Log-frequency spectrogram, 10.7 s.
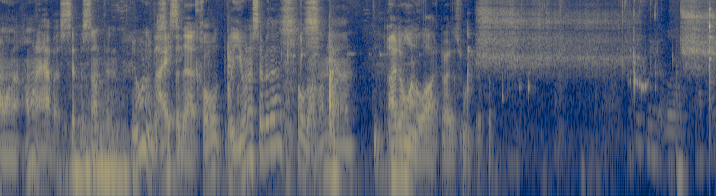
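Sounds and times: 
speech: 0.0s - 7.7s
whiskey being poured over ice: 5.8s - 10.7s.

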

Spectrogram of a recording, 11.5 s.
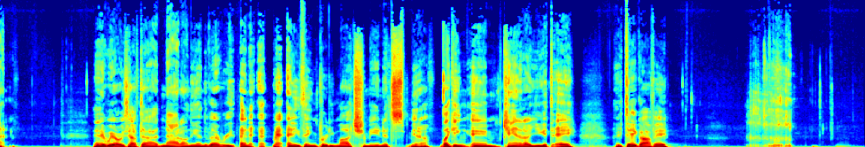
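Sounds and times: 
speech: 1.3s - 9.0s, 10.0s - 10.6s
slurping coffee: 10.0s - 11.2s.

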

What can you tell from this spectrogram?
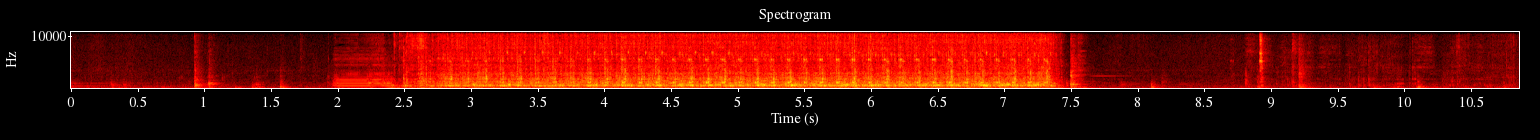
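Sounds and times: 
sewing: 2.0s - 7.5s.

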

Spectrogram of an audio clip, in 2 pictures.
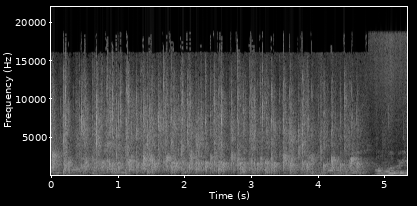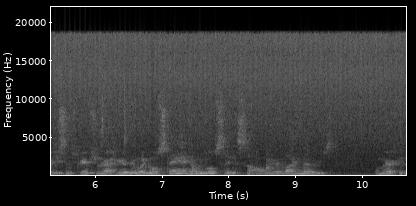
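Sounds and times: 
round of applause: 0.0s - 5.0s
speech: 5.8s - 9.6s, 10.2s - 10.6s.

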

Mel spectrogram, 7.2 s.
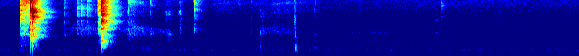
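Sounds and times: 
beer being opened: 0.3s - 1.7s.

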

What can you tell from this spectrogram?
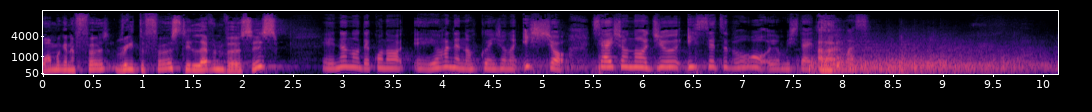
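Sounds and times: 
speech: 0.0s - 8.7s
train rushing past: 4.0s - 10.1s.

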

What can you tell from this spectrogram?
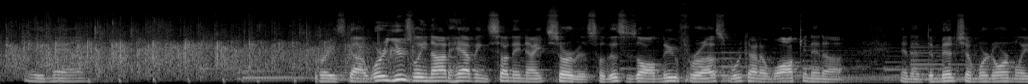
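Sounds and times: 
people clapping: 0.0s - 4.5s
speech: 0.2s - 1.1s, 2.4s - 10.2s.

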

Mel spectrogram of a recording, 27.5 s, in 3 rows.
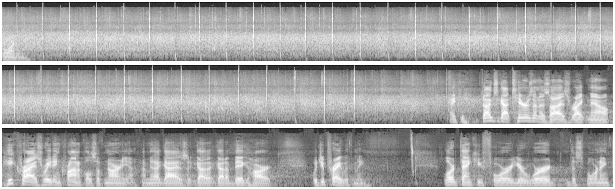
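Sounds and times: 
church congregation applauding at Lake Baldwin Church: 0.0s - 16.4s
speech: 15.9s - 23.9s, 25.0s - 27.4s.

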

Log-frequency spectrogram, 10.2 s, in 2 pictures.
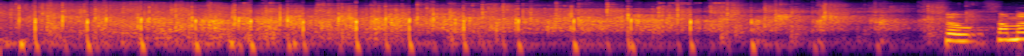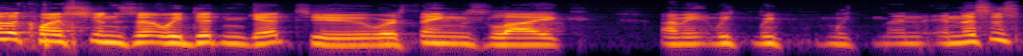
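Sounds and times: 
crowd applauding: 0.0s - 5.0s
speech: 4.7s - 10.2s.

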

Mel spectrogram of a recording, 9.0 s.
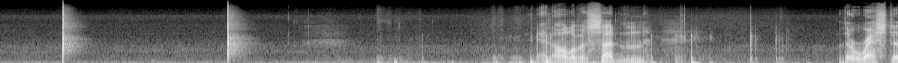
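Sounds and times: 
rhythmic hand clapping: 0.6s - 0.9s, 2.3s - 2.5s
speech: 5.5s - 6.9s, 8.4s - 8.9s.

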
